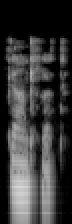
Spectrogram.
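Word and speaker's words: gantlope: effect running the gantlet see Gant Lop pronounced gantlet to run out a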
